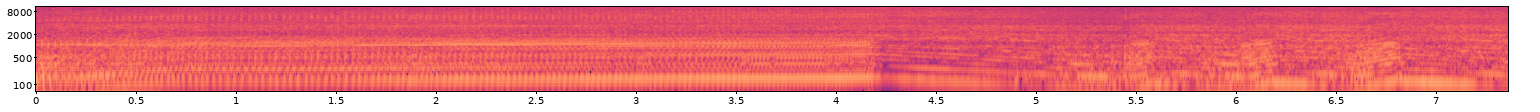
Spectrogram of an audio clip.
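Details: Rebuilt Homelite Super XL carburetor no. 3, fitted with a new pump diaphragm, test-run with the throttle worked by hand after the linkage slipped: steady high two-stroke buzz, then quick blips rising and falling cleanly; runs and idles normally, idle speed adjusted.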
